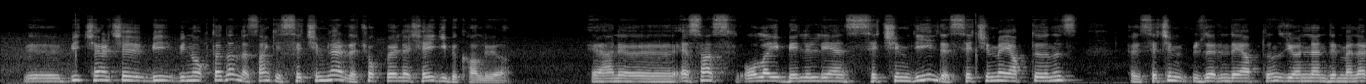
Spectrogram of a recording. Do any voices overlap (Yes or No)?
No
